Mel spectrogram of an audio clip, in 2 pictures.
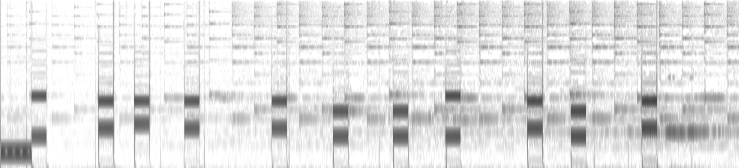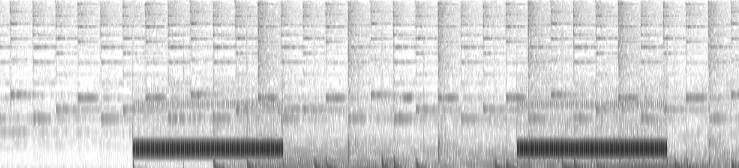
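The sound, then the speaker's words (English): Telephone being dialed: a rapid series of short, bright touch-tone keypad beeps, then two long, steady ringing tones on the line with background line noise between them. “Here we go. Dialing at random.”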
